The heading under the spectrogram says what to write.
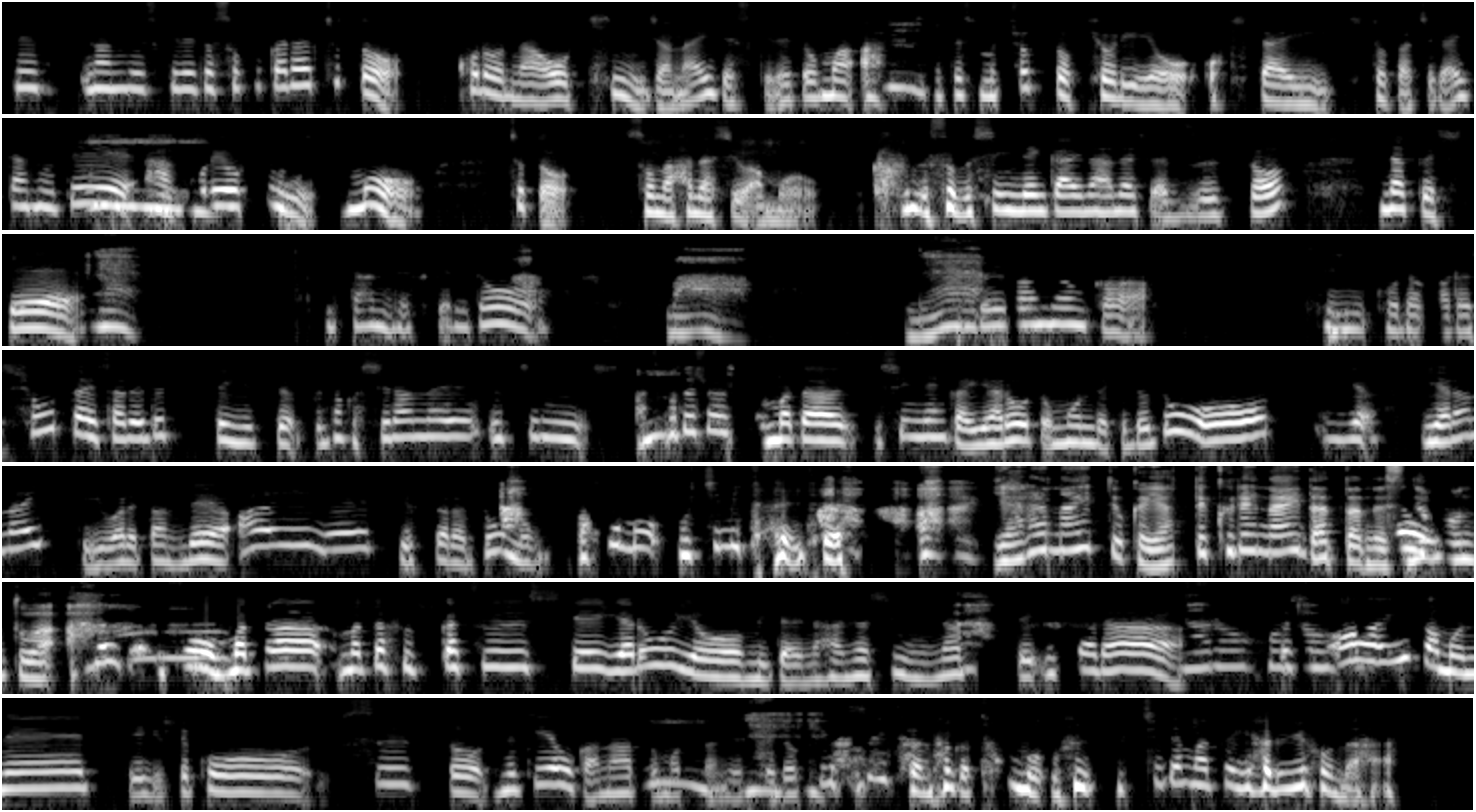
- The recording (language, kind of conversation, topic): Japanese, advice, 飲み会や集まりの誘いを、角が立たないように上手に断るにはどうすればいいですか？
- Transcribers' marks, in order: laughing while speaking: "この"; distorted speech; laughing while speaking: "うちみたいで"; laughing while speaking: "気が付いたらなんか、どうも、う うちでまたやるような"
